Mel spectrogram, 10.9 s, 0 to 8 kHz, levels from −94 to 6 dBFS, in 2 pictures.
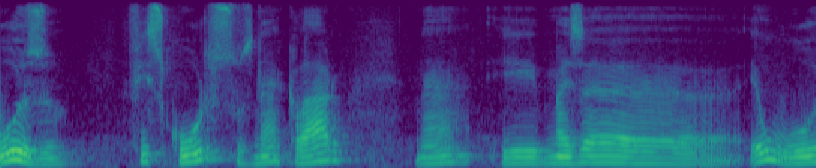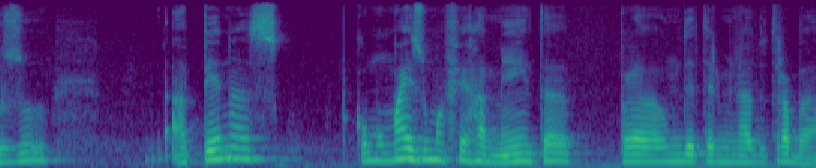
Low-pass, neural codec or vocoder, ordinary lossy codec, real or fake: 7.2 kHz; none; none; real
